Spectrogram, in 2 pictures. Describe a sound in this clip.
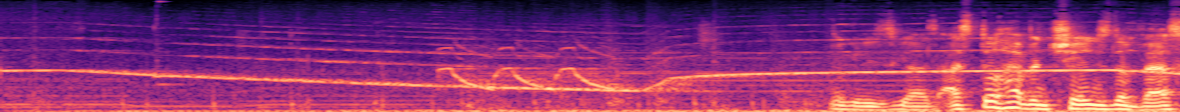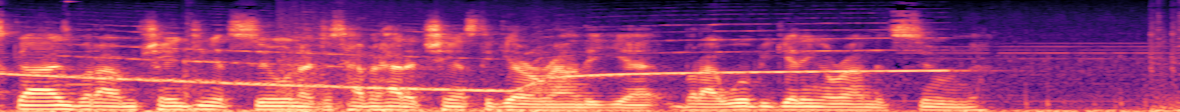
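A police siren wails nearby, rising and falling.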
